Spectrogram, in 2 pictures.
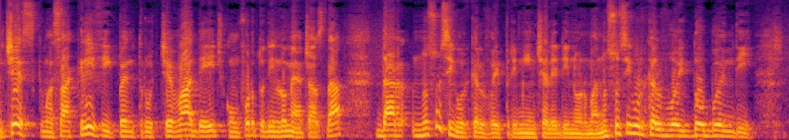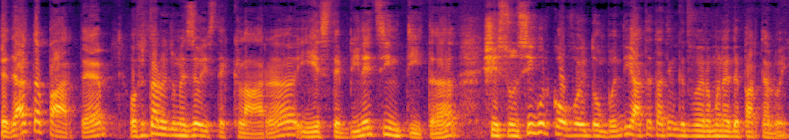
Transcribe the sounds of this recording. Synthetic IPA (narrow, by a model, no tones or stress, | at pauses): nt͡ʃe̞skməsakɾifik̚pe̞nt̪ɾut͡ʃe̞vad̪eait͡ʃʲko̞nfo̞rt̪uld̪inlumeat͡ʃa̰st̪ad̪arnusunt̪siɡurkəlvo̞jpɾimiɨnt͡ʃe̞le̞d̪inurmənusunsiɡurkəlvo̞jd̪o̞bɨnd̪ipe̞d̪e̞alt̪əpart̪e̞ | o̞fe̞ɾit̪alujd̪umne̞ze̞wje̞st̪e̞kla̰ɾəje̞st̪e̞bine̞t̪sint̪it̪əʃisunt̪siɡurkəo̞vo̞jd̪o̞bɨnd̪iat̪ɨt̪at̪imkɨt̪vo̞jrəmɨne̞d̪e̞part̪ealṵj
